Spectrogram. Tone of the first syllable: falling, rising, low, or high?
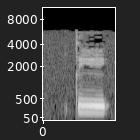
high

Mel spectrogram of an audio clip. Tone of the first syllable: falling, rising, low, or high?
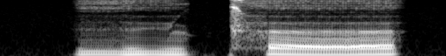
low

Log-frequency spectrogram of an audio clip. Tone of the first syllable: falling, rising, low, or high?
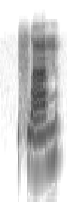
rising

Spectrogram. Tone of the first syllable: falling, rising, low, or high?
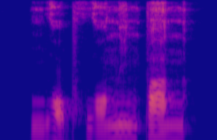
low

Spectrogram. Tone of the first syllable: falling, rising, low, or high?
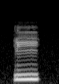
high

